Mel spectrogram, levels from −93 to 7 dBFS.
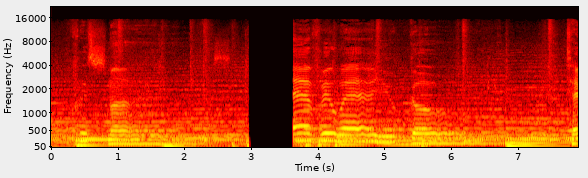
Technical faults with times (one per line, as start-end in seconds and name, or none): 2.97-3.63 audio dropout to silence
